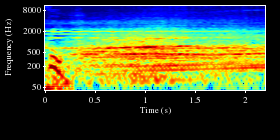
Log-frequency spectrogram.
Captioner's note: engine RPM grow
